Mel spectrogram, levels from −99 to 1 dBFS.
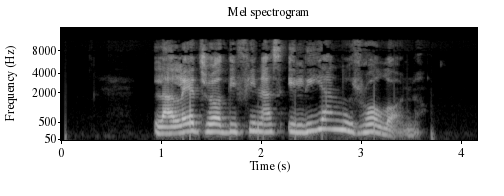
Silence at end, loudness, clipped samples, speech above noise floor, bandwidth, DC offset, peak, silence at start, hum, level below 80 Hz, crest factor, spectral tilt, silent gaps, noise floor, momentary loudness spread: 0.6 s; -30 LUFS; under 0.1%; 46 dB; 11.5 kHz; under 0.1%; -12 dBFS; 0.95 s; none; -68 dBFS; 20 dB; -3 dB/octave; none; -75 dBFS; 13 LU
